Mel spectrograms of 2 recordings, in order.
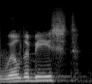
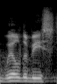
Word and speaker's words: wildebeest: Okay, the word wildebeest is actually an Afrikaans word, and I pronounce it like an American now, which kind of every time I say it, it bothers me. The word is wildebeest.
